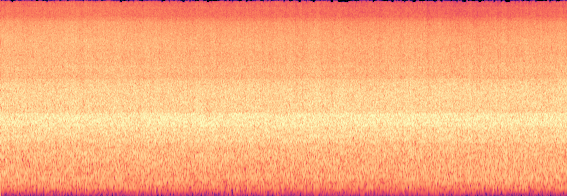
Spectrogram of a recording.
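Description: Heavy rain pouring down: a steady, very loud rush of rain noise that does not let up.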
